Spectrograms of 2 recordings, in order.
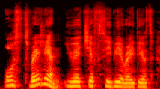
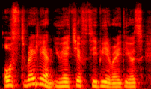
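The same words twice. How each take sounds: The two takes are said the same way.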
